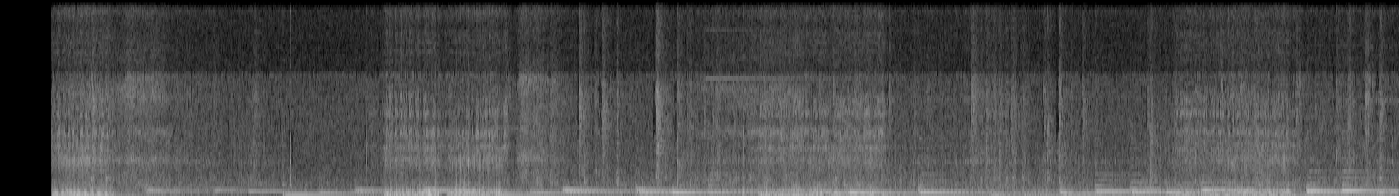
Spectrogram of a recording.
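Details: Boston terrier and French bulldog sleeping on a couch, one snoring extra loud: deep, rumbling snores under loud background music.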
